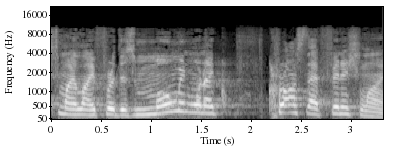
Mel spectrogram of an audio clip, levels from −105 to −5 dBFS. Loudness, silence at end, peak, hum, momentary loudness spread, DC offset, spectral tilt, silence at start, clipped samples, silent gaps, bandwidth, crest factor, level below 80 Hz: -18 LUFS; 0 s; -4 dBFS; none; 4 LU; under 0.1%; -5.5 dB/octave; 0 s; under 0.1%; none; 10.5 kHz; 14 dB; -60 dBFS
